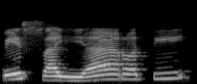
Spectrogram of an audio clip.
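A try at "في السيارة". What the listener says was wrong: Fis sayyarati fis say. Ini kalau tidak tasdidnya salah ya. Fis sayyarati.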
